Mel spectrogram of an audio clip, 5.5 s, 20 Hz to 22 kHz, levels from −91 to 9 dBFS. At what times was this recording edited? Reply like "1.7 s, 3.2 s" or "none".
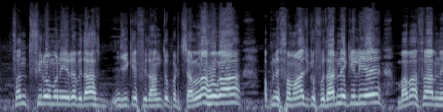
none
